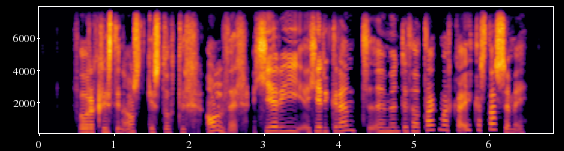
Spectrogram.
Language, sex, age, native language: Icelandic, female, 50-59, Icelandic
